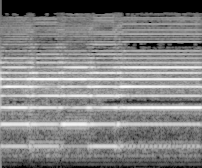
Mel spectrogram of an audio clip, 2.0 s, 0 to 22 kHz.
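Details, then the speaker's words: Victor (JVC) RC-550 mono radio-cassette on medium wave: a steady, slightly buzzy whistle around 500 Hz replaces any station. It comes from a switching power supply fitted instead of a rewound transformer. "Потому что тут установлен импульсный блок питания, вместо того, чтобы перемотать трансформатор, и он просто свистит, и все."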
